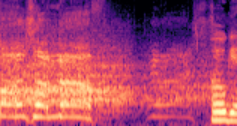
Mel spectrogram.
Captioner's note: cheering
